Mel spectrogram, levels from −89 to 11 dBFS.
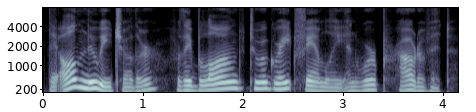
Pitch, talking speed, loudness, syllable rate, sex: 175 Hz, 245 wpm, -17 LUFS, 6.0 syllables/s, female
